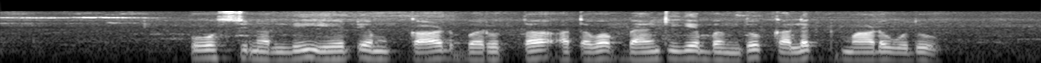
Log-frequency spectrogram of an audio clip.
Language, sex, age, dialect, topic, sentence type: Kannada, male, 18-24, Coastal/Dakshin, banking, question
